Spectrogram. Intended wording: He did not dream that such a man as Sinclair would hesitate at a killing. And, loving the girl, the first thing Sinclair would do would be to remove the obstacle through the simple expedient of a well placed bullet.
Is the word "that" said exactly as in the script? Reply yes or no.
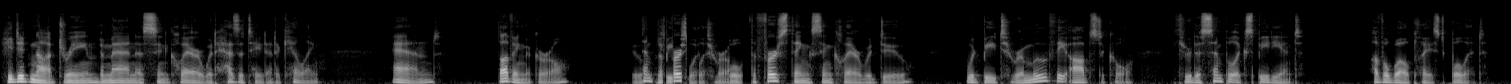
no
